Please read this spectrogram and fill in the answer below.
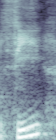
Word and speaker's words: Phi: Diesen Winkel, den benennt man mit Phi, also dieses komische Zeichen wird ausgesprochen Phi, und den nennt man den Mittelpunktswinkel.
